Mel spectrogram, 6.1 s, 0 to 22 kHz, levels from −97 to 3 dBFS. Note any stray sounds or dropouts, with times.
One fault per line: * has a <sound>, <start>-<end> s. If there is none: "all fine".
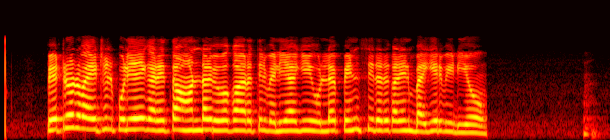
all fine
